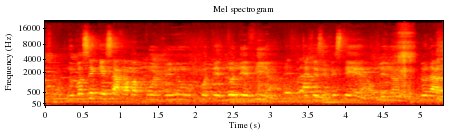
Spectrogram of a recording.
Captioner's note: speaking in foreign language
